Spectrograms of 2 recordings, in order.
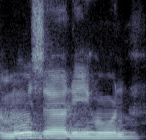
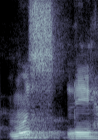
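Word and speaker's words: مصلحون: Jangan dibaca muselihun musel enggak ada e di sini. Bacalah dengan jelas muslihun gitu ya.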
